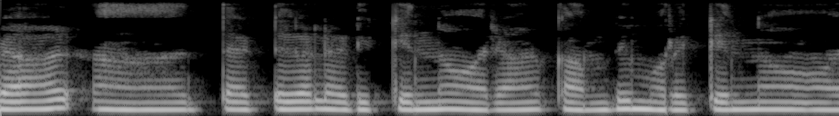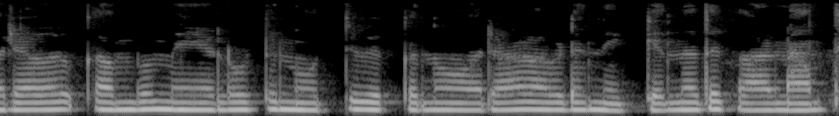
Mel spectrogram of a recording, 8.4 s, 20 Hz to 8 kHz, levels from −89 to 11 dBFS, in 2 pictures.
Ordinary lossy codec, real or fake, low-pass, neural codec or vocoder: none; real; 7.2 kHz; none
